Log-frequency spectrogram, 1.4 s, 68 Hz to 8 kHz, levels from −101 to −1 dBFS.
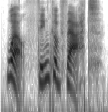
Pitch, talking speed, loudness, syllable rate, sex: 245 Hz, 180 wpm, -20 LUFS, 3.7 syllables/s, female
